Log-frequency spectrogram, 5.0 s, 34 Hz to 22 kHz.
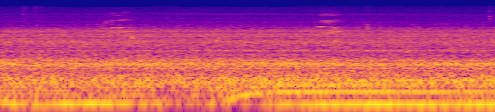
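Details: Cheap eBay 12V 5kW diesel air heater on a bench test, in its shutdown cycle: even fan whir over a low steady hum with no burner roar as it purges normally.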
